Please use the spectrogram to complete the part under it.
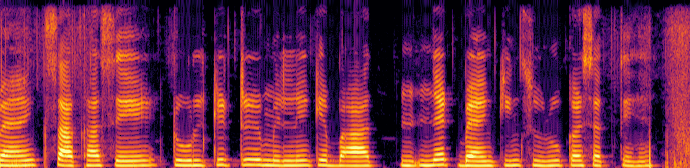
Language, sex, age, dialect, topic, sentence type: Hindi, female, 25-30, Kanauji Braj Bhasha, banking, statement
